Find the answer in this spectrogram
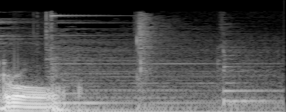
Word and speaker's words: rho: Supermen rank adalah ee rho ya jadi simbol ee seperti P kecil gitu ya tapi dibacanya rho nah ini Rumus 7.10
